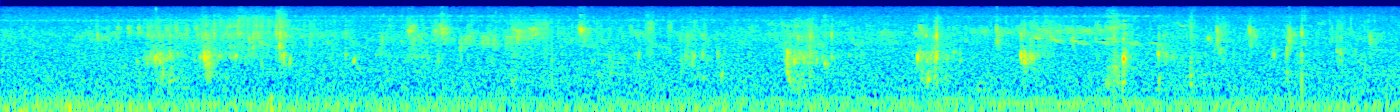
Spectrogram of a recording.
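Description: Birds chirping in short, scattered calls over a steady low rumble, with a few faint splashes of shallow water.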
